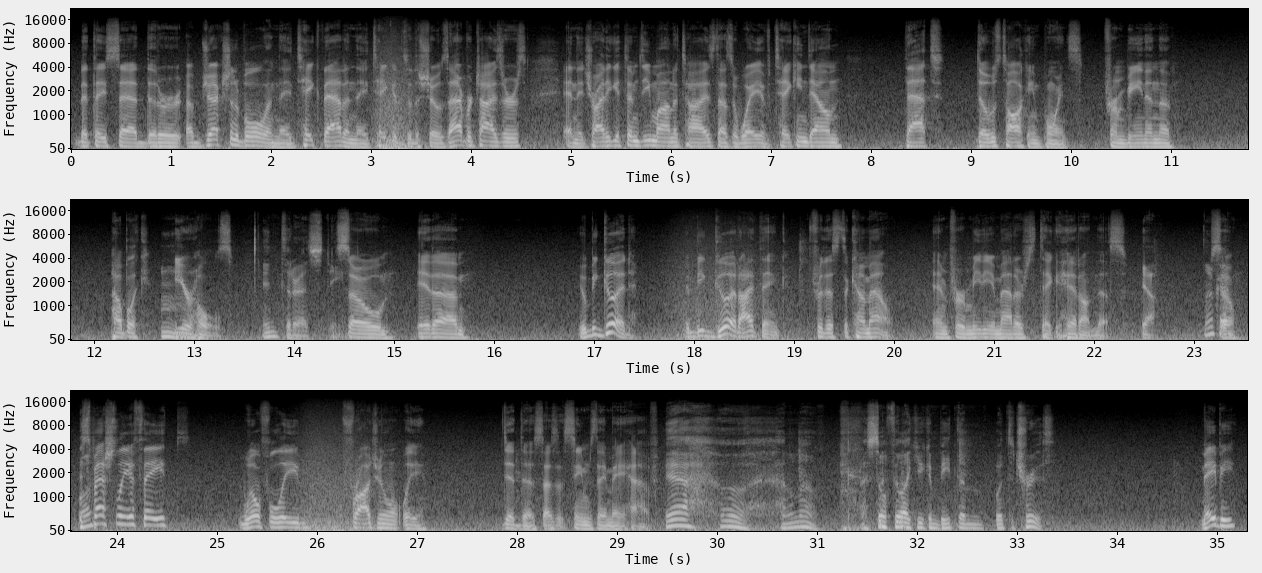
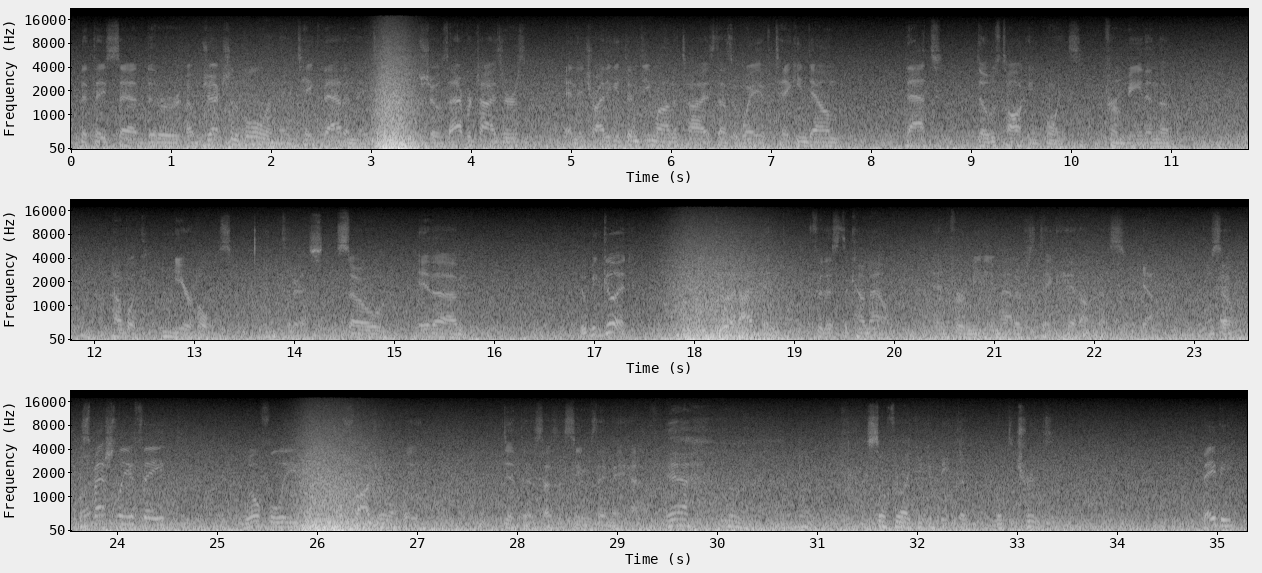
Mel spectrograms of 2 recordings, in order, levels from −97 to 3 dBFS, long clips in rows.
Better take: first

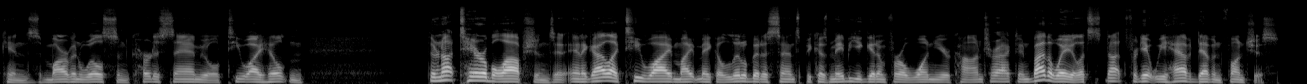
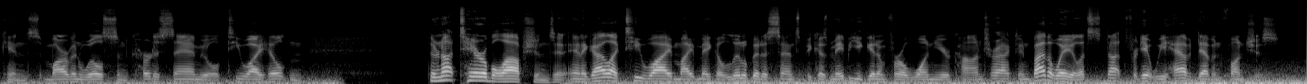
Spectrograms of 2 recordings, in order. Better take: first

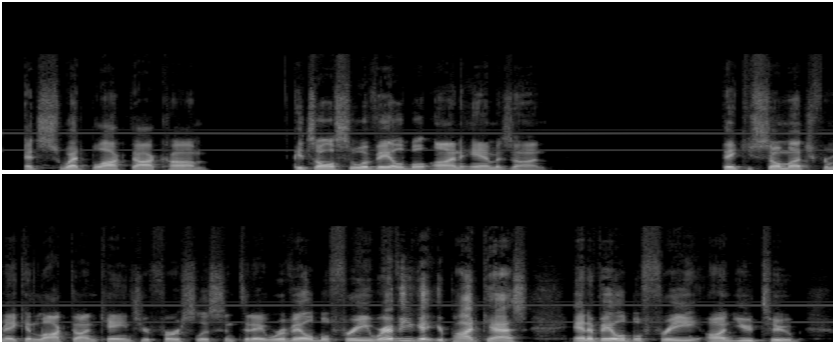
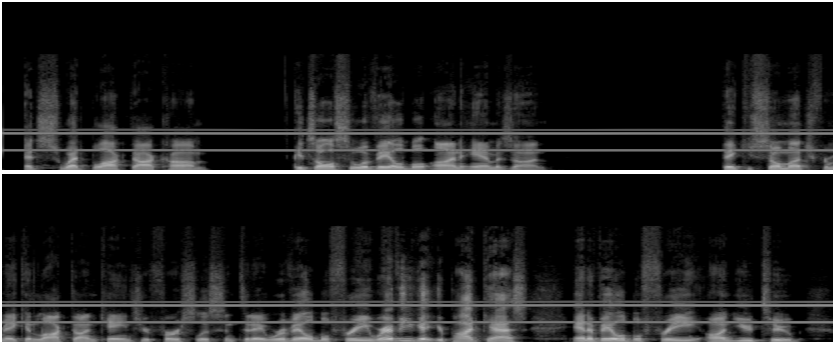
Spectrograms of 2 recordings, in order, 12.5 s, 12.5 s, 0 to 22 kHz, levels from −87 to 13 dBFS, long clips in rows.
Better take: first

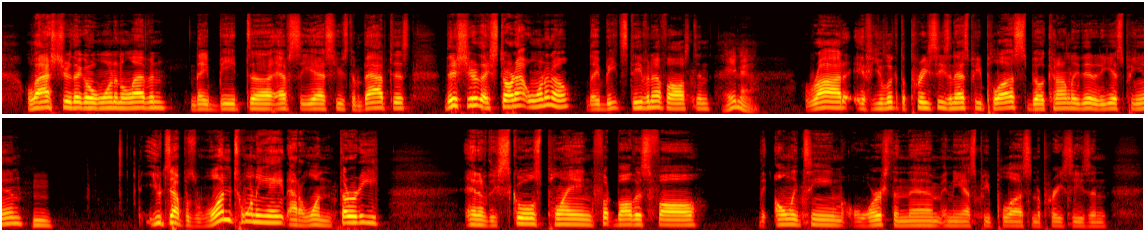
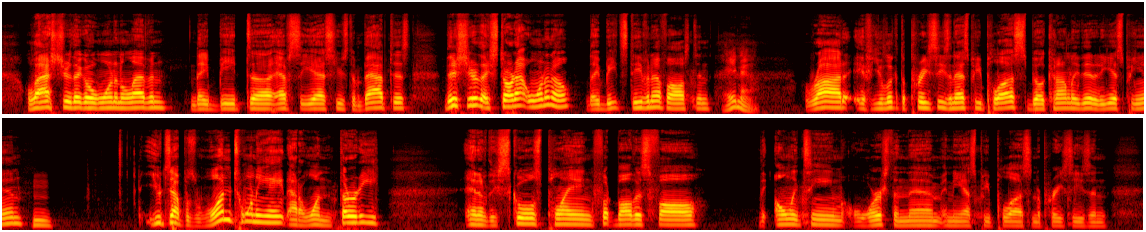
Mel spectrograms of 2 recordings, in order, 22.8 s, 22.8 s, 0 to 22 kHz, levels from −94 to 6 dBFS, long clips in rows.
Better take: neither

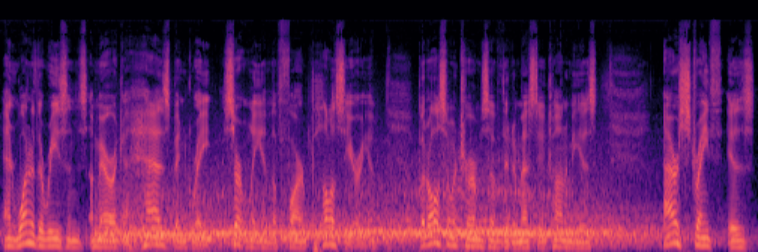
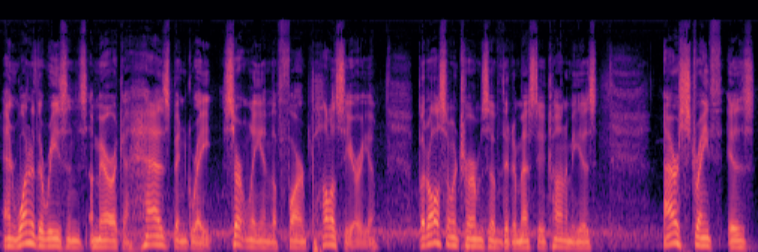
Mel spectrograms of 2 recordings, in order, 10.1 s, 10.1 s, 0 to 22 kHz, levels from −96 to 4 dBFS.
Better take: second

